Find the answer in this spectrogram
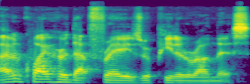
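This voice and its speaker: Here a man talks at a moderate pace with a fairly low pitch. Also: very clean recording, silent background. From Israel, moved to US at 14. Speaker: podcast host. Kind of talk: casual conversation. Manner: animated.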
